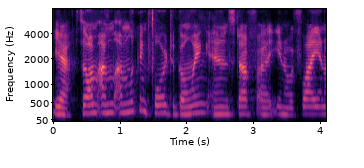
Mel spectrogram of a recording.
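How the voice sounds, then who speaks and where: A woman's unremarkable speaking voice at a moderate pace, with fairly even intonation, on a very clean recording with a silent background. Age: 60s. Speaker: pen enthusiast. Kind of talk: casual chat.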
